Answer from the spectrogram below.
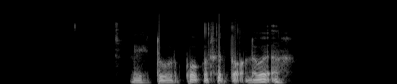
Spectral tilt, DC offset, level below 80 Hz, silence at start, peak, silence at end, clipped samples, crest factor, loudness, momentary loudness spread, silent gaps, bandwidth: -7.5 dB/octave; under 0.1%; -54 dBFS; 1.15 s; -10 dBFS; 1.05 s; under 0.1%; 20 dB; -29 LUFS; 10 LU; none; 11 kHz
